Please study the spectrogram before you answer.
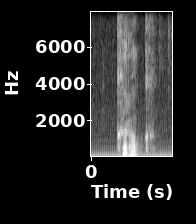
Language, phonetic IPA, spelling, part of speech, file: Polish, [krɔk], krok, noun, Pl-krok.ogg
